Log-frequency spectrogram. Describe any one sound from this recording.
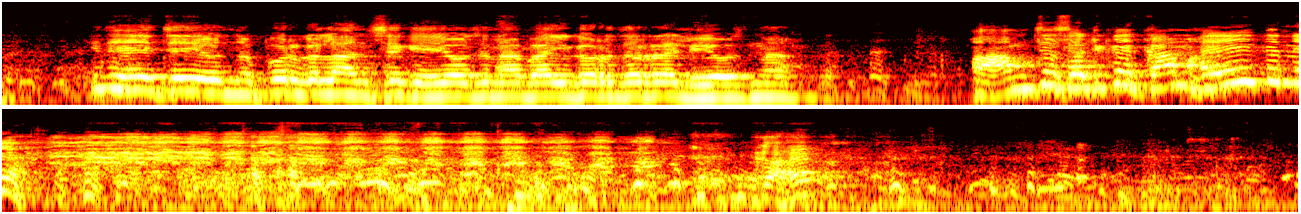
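A middle-aged man sings loudly and with feeling through a microphone.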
